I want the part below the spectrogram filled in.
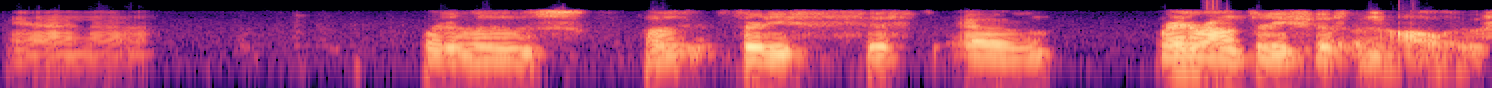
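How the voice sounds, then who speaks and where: A man's voice: little pitch movement, slow, pauses often. A man in his forties who grew up in Hawaii, answering questions hesitantly with many fillers in a police interview room. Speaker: interrogation subject. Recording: tinny low-fidelity room recording.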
